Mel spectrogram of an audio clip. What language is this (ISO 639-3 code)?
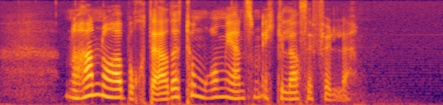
nor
